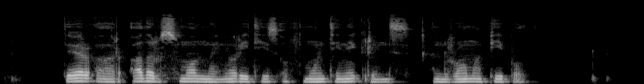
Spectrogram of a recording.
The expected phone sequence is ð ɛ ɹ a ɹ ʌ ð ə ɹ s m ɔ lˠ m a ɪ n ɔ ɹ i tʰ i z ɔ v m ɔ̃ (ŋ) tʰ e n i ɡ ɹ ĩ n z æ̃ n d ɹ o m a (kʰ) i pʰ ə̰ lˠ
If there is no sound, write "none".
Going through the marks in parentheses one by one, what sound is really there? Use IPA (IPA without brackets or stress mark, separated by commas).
n, pʰ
